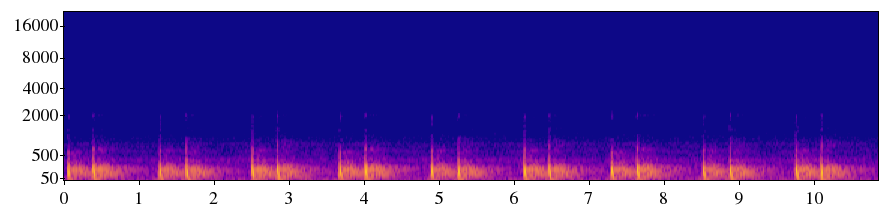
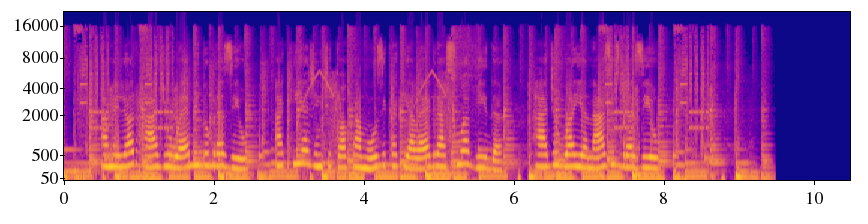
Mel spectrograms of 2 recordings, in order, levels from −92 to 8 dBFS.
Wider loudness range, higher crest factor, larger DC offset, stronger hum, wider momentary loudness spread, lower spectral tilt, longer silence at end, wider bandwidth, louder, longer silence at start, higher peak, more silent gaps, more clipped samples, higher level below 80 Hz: about the same, 2 LU vs 2 LU; first, 20 dB vs 10 dB; second, under 0.1% vs 0.1%; neither; first, 17 LU vs 10 LU; first, -20 dB/octave vs -6.5 dB/octave; second, 0.4 s vs 1 s; second, 0.9 kHz vs 17 kHz; second, -22 LUFS vs -11 LUFS; about the same, 0.05 s vs 0 s; about the same, -2 dBFS vs 0 dBFS; neither; second, under 0.1% vs 0.5%; second, -42 dBFS vs -20 dBFS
